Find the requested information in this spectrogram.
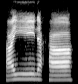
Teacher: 2 নম্বর মাখরাজ হলকের বা কণ্ঠনালী মাঝখান হতে উচ্চারিত হয় আইন হা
